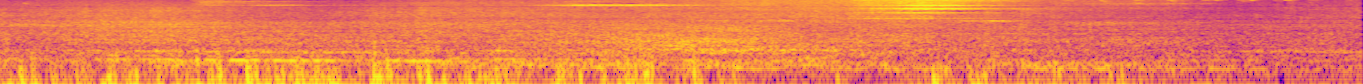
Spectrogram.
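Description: An electric commuter train running past along the platform: a heavy rumble of wheels and running gear, with wheels squealing briefly on the rails. It grows quieter toward the end as the last cars go by.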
